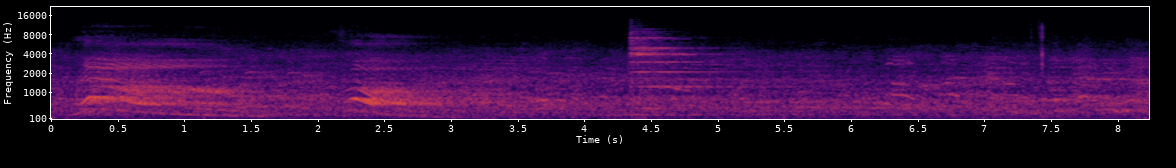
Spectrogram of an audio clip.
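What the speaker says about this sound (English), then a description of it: "eventually answers the bell to the 4th round." A boxing ring bell rings for the fourth round at a super featherweight bout in Bukom, with sharp bell strikes ringing out over crowd chatter and cheering from a busy arena.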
